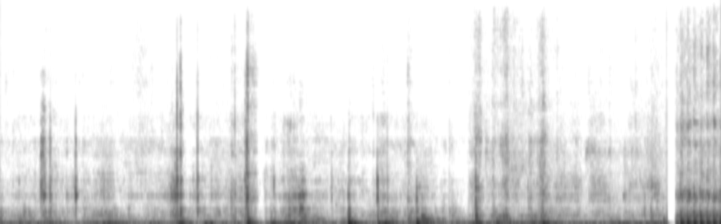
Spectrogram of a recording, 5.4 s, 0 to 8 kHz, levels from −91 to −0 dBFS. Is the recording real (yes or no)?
no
